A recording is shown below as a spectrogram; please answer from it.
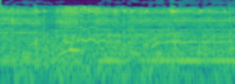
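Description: Film score music with a long held note coming in about halfway, over horses neighing and the clatter of hooves.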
